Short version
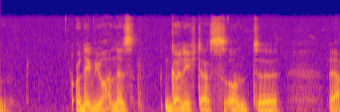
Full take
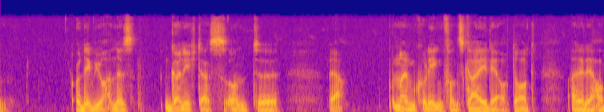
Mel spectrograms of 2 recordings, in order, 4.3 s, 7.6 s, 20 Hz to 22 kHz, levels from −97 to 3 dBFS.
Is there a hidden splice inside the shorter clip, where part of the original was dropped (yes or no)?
no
